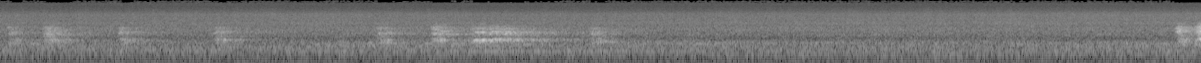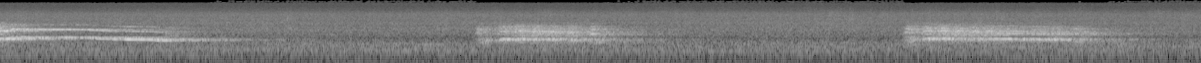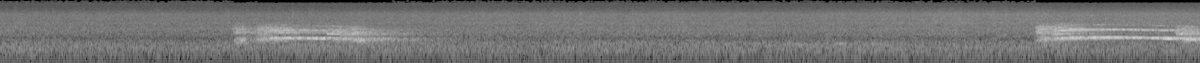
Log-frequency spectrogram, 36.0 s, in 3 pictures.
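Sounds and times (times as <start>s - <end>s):
hiss: 0.0s - 36.0s
coyote howling: 11.7s - 14.8s, 16.8s - 18.6s, 21.0s - 23.6s, 26.3s - 28.6s, 34.4s - 36.0s.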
